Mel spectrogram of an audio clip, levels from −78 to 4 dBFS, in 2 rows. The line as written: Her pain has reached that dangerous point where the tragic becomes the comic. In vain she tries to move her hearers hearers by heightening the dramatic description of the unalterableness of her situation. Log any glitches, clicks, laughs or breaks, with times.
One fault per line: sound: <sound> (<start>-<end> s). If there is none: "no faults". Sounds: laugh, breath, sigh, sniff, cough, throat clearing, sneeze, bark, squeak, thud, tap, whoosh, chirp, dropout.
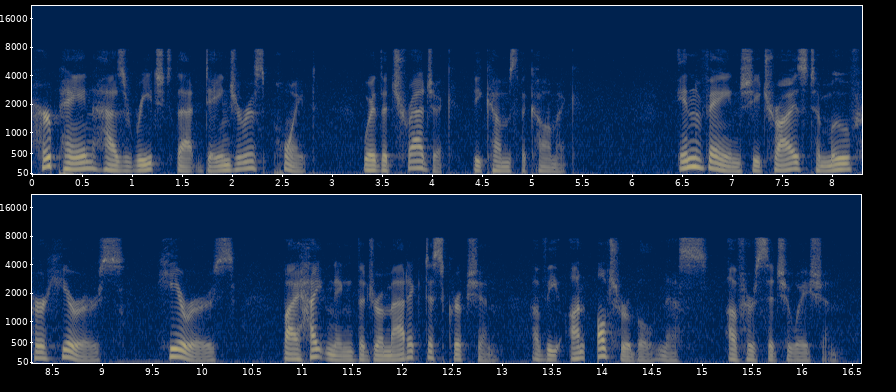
sound: dropout (13.8-14.0 s)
